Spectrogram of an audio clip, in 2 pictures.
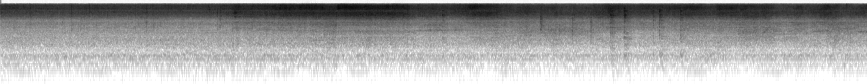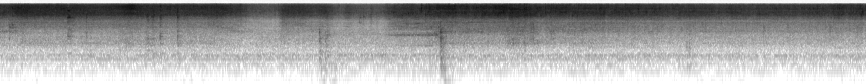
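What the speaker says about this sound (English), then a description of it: "And all I want to do is just sear the outside of that." A pork sirloin roast sears in a hot pan, giving a steady, close sizzle and hiss that runs continuously with a brief dip partway through and a faint clink.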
